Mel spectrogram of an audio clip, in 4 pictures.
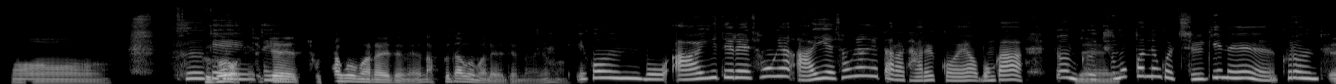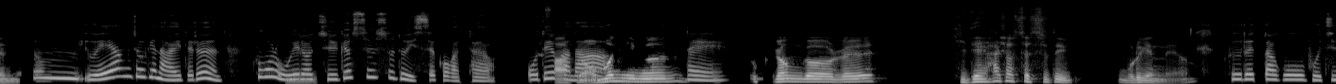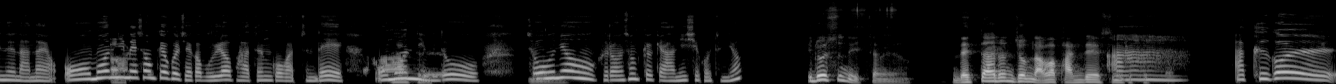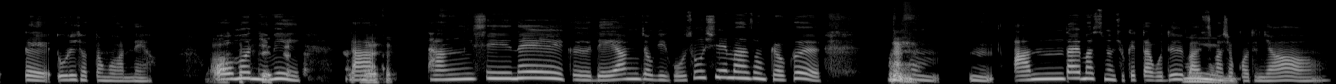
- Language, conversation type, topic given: Korean, podcast, 네 이름에 담긴 이야기나 의미가 있나요?
- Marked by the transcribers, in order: tapping; other background noise; laughing while speaking: "아, 그래요. 네"; throat clearing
